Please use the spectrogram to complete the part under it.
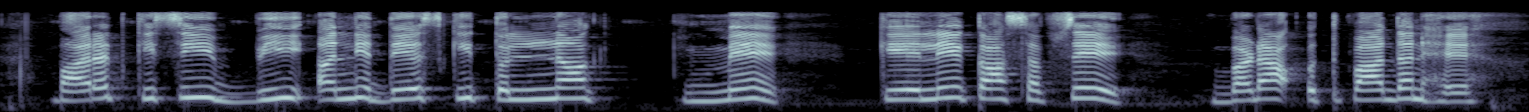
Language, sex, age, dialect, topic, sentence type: Hindi, female, 18-24, Kanauji Braj Bhasha, agriculture, statement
